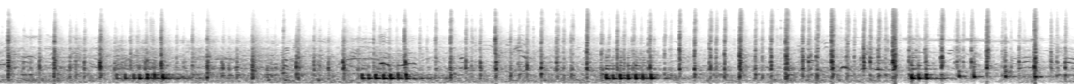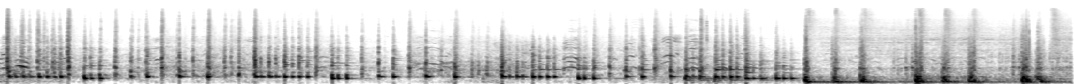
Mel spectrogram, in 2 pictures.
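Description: Marching band drumline playing a street cadence: rapid snare drum strokes and rolls with cymbal crashes, and the bass drums coming in loudly about two seconds before the end.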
